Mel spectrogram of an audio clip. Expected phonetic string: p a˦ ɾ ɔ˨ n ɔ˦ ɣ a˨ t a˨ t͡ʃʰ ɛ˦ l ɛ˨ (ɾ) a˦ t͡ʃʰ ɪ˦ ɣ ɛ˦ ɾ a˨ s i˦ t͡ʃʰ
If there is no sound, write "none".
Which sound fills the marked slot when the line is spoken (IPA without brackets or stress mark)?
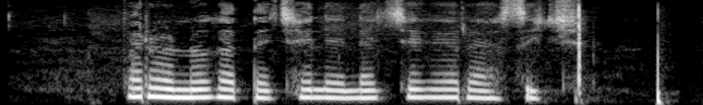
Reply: l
